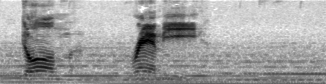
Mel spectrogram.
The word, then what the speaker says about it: Domrémy: During her lifetime, the small village that she grew up in, you pronounce it Domrémy, was actually more of a territory of France.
